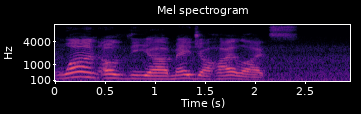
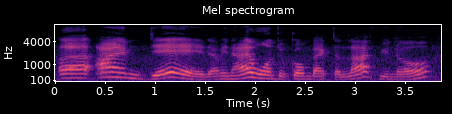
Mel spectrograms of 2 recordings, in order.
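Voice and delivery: hammed-up villain playing innocent; Frieza; 2 semitones higher, 5 dB louder than usual. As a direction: stretch the words in feigned surprise. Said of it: "it's like Frieza's just saying".

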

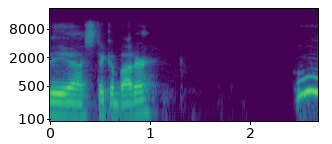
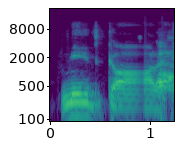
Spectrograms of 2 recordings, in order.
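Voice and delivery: put-on slow, drawled Australian accent; 4 semitones lower, much slower than usual. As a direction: say it like an Aussie bushman. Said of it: "with this Australian accent".

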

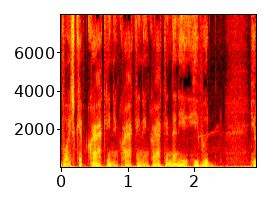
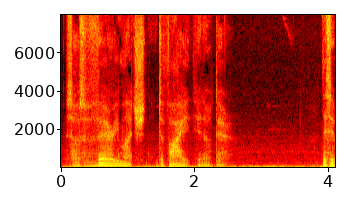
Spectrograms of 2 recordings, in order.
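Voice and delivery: normal talking voice

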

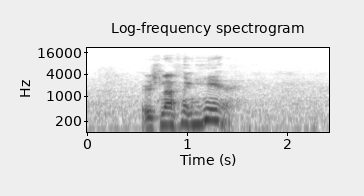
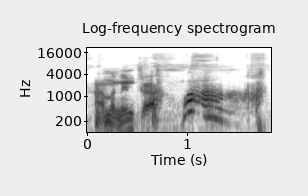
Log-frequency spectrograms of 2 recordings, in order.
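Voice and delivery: playful ninja; 5 semitones higher, slower than usual. Pretend. Playing ninja.

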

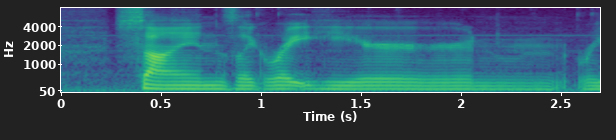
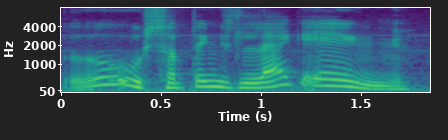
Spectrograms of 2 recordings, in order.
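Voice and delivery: surprised; 8 semitones higher, slower than usual. Real, not acted. Surprised at lag.

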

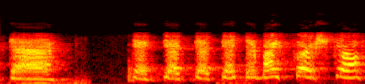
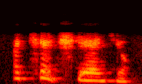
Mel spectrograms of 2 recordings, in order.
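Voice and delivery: normal talking voice

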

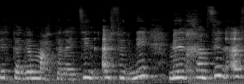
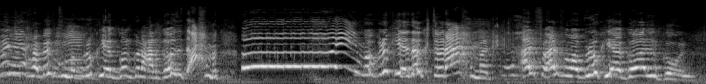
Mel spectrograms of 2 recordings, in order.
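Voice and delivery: sarcastic congratulations; 6 dB louder than usual. Acted. Wife mocking sister-in-law over Ahmed's marriage, loud sarcastic cheer.

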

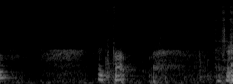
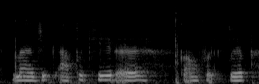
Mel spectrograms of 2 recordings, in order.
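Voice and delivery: ordinary talk

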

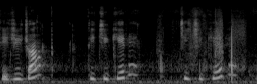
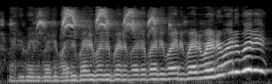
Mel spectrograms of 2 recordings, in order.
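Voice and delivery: building excitement; 4 semitones lower, 6 dB louder, much faster than usual. Real, not acted. Owner winding up her dog before the throw, building to loud excited. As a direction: wind the dog up until it bursts.

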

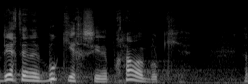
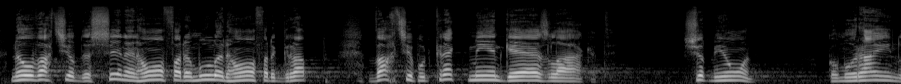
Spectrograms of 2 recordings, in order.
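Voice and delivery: lifted, incantatory poem reading; Frisian poem recital; 3 semitones higher, 4 dB louder than usual. Acted. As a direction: chant the repeated sounds, drawing them out. (bezwerende Friese gedichtvoordracht)

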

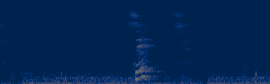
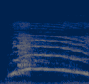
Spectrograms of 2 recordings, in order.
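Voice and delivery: high, loud cheering yay; excited shout; 8 dB louder than usual. Real, not acted. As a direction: shout with joy for the dog. Dog completes circle.

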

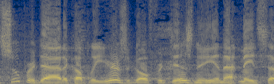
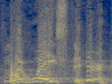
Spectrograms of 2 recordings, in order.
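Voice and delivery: much higher, laughing mock dismay; laughing while quoting; 12 semitones higher than usual. Retelling his on-air panic to the host, laughing high. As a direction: splutter it through laughter. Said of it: "and I'm saying".

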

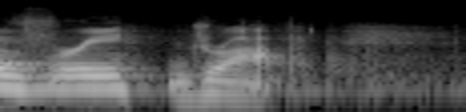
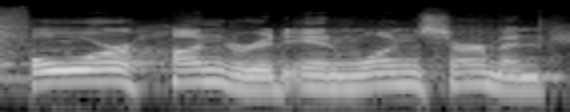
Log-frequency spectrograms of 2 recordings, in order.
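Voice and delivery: slow emphatic; 5 semitones higher, 4 dB louder, much slower than usual. Real, not acted. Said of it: "emphatic slow preaching".

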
